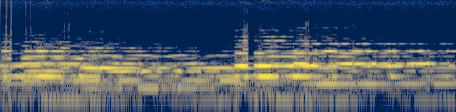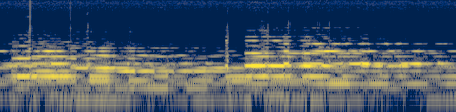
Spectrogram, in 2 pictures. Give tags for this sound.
calm
ambient
atmosphere
quiet

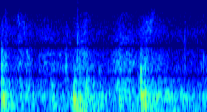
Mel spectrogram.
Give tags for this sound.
Running
Boots
Footsteps

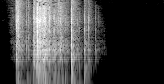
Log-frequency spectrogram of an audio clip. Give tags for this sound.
drop
dropped
DVD
fall
falling
floor
Shells

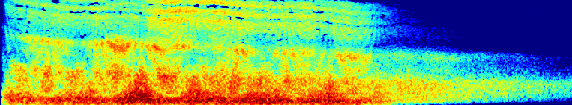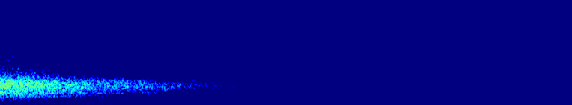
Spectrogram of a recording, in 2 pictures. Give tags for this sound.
aeroplane
aircraft
airplane
aviation
burner
engine
engines
flight
fly-by
jet
jet-engine
launch
plane
rocket
thruster

